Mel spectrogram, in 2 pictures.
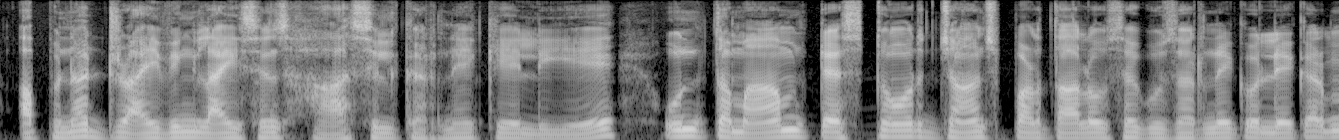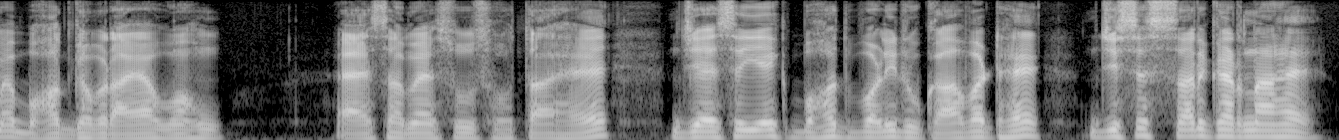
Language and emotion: Urdu, fearful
